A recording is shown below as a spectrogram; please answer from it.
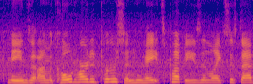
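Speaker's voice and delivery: ordinary delivery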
